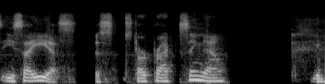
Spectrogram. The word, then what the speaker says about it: Isaias: And for the record, when we get to the I storm, Isaias. Oh, Just wow. start practicing now. Oh, It's not boy. Isaiah. It's Isaias.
